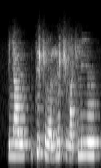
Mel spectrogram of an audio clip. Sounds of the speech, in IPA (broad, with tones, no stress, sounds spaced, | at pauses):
ʎ a˧ ɹ | pʲ ʌ˦ t͡ʃ ðˤ o˨ mʲ ɔ˧ t͡ʃ zˤ ɪ˨ t͡ʃ n i˧ ɹ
